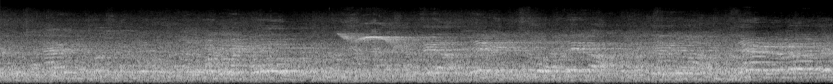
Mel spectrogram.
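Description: A crowd of spectators shouts and cheers.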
